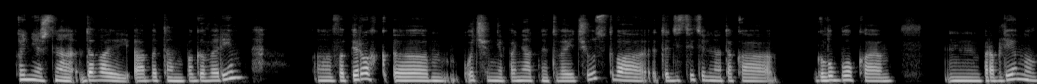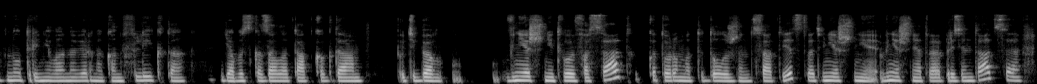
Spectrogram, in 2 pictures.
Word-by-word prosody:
Конечно, 190 Hz, -7 st, +3 dB
давай 180 Hz, -5 st, +3 dB
об 165 Hz, +1 st, +1 dB
этом 165 Hz, -2 st, +1 dB
поговорим. 180 Hz, -, +1 dB, 0.7 s
А, 175 Hz, -1 st, -1 dB
во-первых, 215 Hz, +8 st, +3 dB
к -, -, -8 dB
ам, 170 Hz, -2 st, +3 dB
очень 180 Hz, -2 st, -3 dB
мне 165 Hz, -2 st, +1 dB
понятны 170 Hz, 0 st, -1 dB
твои 160 Hz, 0 st, -1 dB
чувства. 195 Hz, -, 0 dB
Это 170 Hz, -, -4 dB
действительно 180 Hz, 0 st, -2 dB
такая 160 Hz, -2 st, -2 dB, 0.4 s
глубокая, 175 Hz, -3 st, +1 dB, 0.5 s
м, 170 Hz, 0 st, +1 dB
проблема 200 Hz, +6 st, +1 dB
внутреннего, 170 Hz, -2 st, 0 dB
наверно, 170 Hz, -1 st, -1 dB
конфликта. 165 Hz, 0 st, -2 dB, 0.3 s
Я 165 Hz, -2 st, +1 dB
бы 165 Hz, -, 0 dB
сказала 165 Hz, -1 st, 0 dB
так: 155 Hz, -1 st, -1 dB
когда 160 Hz, 0 st, +1 dB, 0.4 s
у 160 Hz, -, -2 dB
тебя 165 Hz, 0 st, +3 dB
в 155 Hz, -, -3 dB, 0.6 s
внешний 180 Hz, -1 st, +2 dB
твой 170 Hz, 0 st, +3 dB
фасад, 210 Hz, -, +1 dB
которому 175 Hz, -3 st, 0 dB
ты 165 Hz, -, -13 dB
должен 160 Hz, -2 st, 0 dB
соответствовать, 170 Hz, -, -1 dB
внешне 175 Hz, -2 st, 0 dB
внешняя 175 Hz, -2 st, 0 dB
твоя 160 Hz, 0 st, -1 dB
презентация 170 Hz, -, -1 dB
170 Hz, 120 wpm, -22 LUFS, 165-180 Hz, 0.7 s, Конечно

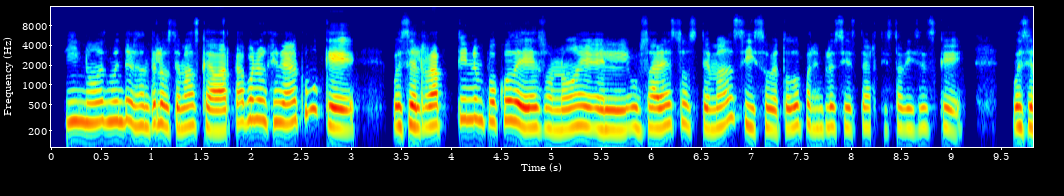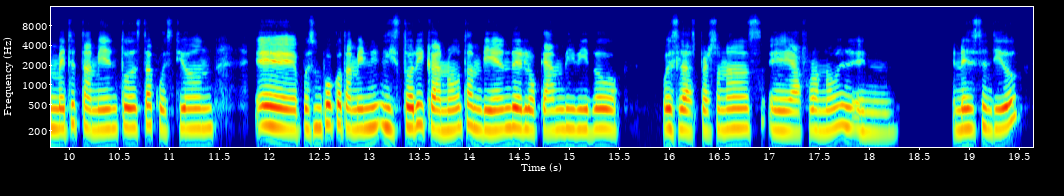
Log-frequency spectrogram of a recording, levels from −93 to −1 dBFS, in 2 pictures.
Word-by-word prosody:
¿Sí, 275 Hz, +1 st, 0 dB
no? 270 Hz, 0 st, 0 dB
Es 275 Hz, -, -2 dB
muy 275 Hz, +1 st, 0 dB
interesante 255 Hz, -4 st, -1 dB
los 250 Hz, -3 st, +2 dB
temas 230 Hz, +2 st, -1 dB
que 225 Hz, -, -1 dB
abarca. 205 Hz, +6 st, +3 dB
Bueno, 300 Hz, +1 st, 0 dB
en 285 Hz, -, -1 dB
general 270 Hz, +1 st, 0 dB
como 415 Hz, +1 st, -2 dB
que, 435 Hz, -1 st, +5 dB, 0.3 s
pues, 235 Hz, 0 st, +2 dB
el 240 Hz, -2 st, +8 dB
rap 240 Hz, +2 st, +4 dB
tiene 300 Hz, 0 st, -1 dB
un 290 Hz, -, -2 dB
poco 275 Hz, +1 st, +1 dB
de 240 Hz, -5 st, +9 dB
eso, 225 Hz, -1 st, 0 dB
¿no? 210 Hz, +3 st, -1 dB
E 225 Hz, -3 st, +1 dB
el 205 Hz, 0 st, +2 dB
usar 220 Hz, 0 st, +1 dB
esos 245 Hz, +1 st, -2 dB
temas 235 Hz, +7 st, -3 dB
y, 230 Hz, -3 st, -2 dB
sobre 210 Hz, -1 st, -1 dB
todo, 225 Hz, +4 st, +1 dB
por 250 Hz, +1 st, -5 dB
ejemplo, 225 Hz, +2 st, -4 dB
si 225 Hz, 0 st, -3 dB
este 220 Hz, +1 st, -9 dB
artista 220 Hz, 0 st, -10 dB
dices 220 Hz, +1 st, -8 dB
que, 215 Hz, -4 st, -4 dB, 0.5 s
pues, 230 Hz, -1 st, +2 dB
se 230 Hz, -, +3 dB
mete 220 Hz, +3 st, -1 dB
también 215 Hz, -2 st, -3 dB
toda 225 Hz, 0 st, +3 dB
esta 230 Hz, +3 st, -2 dB
cuestión, 215 Hz, +1 st, -4 dB, 0.4 s
eh, 225 Hz, -4 st, +5 dB
pues, 220 Hz, 0 st, -5 dB
un 225 Hz, -, -3 dB
poco 250 Hz, 0 st, +2 dB
también 215 Hz, -1 st, -2 dB
hi 235 Hz, 0 st, -2 dB
histórica, 225 Hz, 0 st, +1 dB
¿no?, 205 Hz, +2 st, -3 dB
también 210 Hz, -3 st, -1 dB
de 225 Hz, -1 st, +4 dB
lo 210 Hz, -1 st, 0 dB
que 205 Hz, -, -4 dB
han 205 Hz, +1 st, -6 dB
vivido, 210 Hz, -1 st, -1 dB, 0.4 s
pues, 215 Hz, -1 st, +1 dB
las 205 Hz, -3 st, -1 dB
personas, 215 Hz, +4 st, -5 dB
eh, 200 Hz, -1 st, -3 dB
afro, 200 Hz, +2 st, -6 dB
¿no?, 205 Hz, +3 st, -5 dB
en 190 Hz, -5 st, -7 dB, 0.5 s
en 205 Hz, +2 st, -7 dB
ese 215 Hz, 0 st, +2 dB
sentido. 230 Hz, +7 st, +1 dB
220 Hz, 210 wpm, -25 LUFS, 210-240 Hz, 0.5 s, de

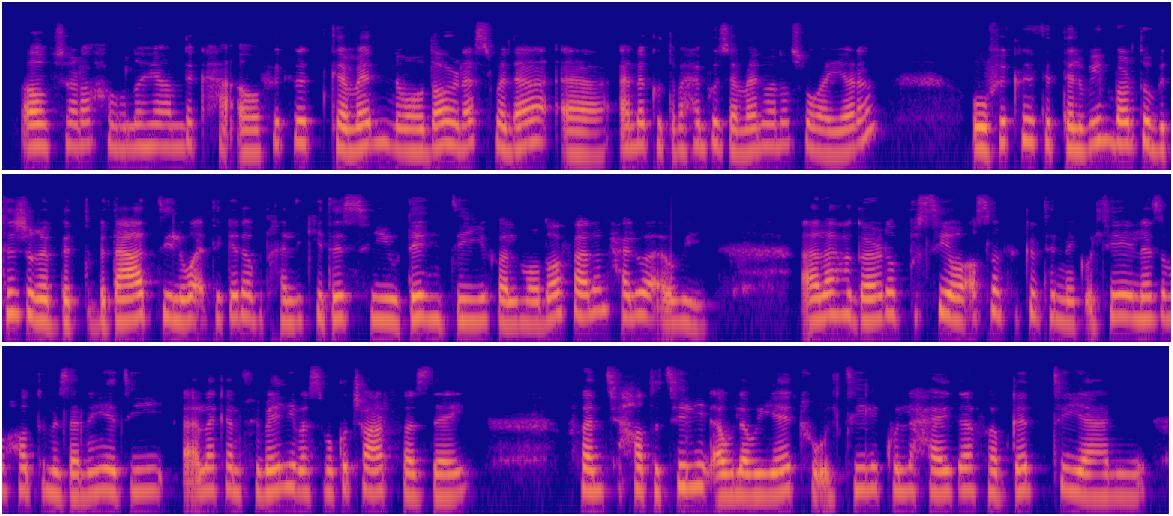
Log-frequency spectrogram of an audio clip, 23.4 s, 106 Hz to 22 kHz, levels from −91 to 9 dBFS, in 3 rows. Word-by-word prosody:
آه، 230 Hz, +1 st, +7 dB
بصراحة 230 Hz, 0 st, -7 dB
والله 225 Hz, +1 st, -6 dB
عندِك 225 Hz, +2 st, -7 dB
حق. -, -, -6 dB
هو 190 Hz, 0 st, 0 dB
فكرة 245 Hz, +5 st, -2 dB
كمان 230 Hz, +4 st, +2 dB
موضوع 205 Hz, +3 st, +3 dB
الرسم 230 Hz, 0 st, -1 dB
ده 210 Hz, +1 st, +2 dB
أ 185 Hz, -8 st, 0 dB
أنا 235 Hz, +2 st, 0 dB
كنت 230 Hz, -3 st, -10 dB
باحبّه 220 Hz, +3 st, -4 dB
زمان 200 Hz, 0 st, -2 dB
وأنا 230 Hz, +1 st, -5 dB
صغيرة 210 Hz, -, -2 dB, 0.6 s
وفكرة 270 Hz, -10 st, +3 dB
التلوين 240 Hz, +3 st, -1 dB
برضه 245 Hz, 0 st, +4 dB
بتشغِل 240 Hz, 0 st, +2 dB
بت 200 Hz, 0 st, -3 dB
بتعدّي 225 Hz, +4 st, +5 dB
الوقت 220 Hz, +1 st, +1 dB
كده 235 Hz, +2 st, +1 dB
وبتخلّيكِ 210 Hz, -1 st, -7 dB
تسهي 225 Hz, -1 st, -1 dB
وتهدي، 215 Hz, 0 st, +1 dB
فالموضوع 200 Hz, +1 st, +1 dB
فعلًا 255 Hz, +2 st, +2 dB
حلو 245 Hz, +1 st, +1 dB
أوي. 200 Hz, -6 st, -2 dB, 0.7 s
أنا 245 Hz, +5 st, +4 dB
هاجرَّب 230 Hz, +2 st, +3 dB
بُصّي، 250 Hz, +1 st, +2 dB
هو 220 Hz, -, +5 dB
أصلًا 270 Hz, +5 st, -2 dB
فكرة 255 Hz, -1 st, -9 dB
إنِّك 200 Hz, -3 st, -5 dB
قُلتِ -, -, -9 dB
لي 240 Hz, 0 st, +4 dB
لازم 225 Hz, +1 st, -2 dB
أحُط 230 Hz, +1 st, -5 dB
ميزانية 205 Hz, +1 st, 0 dB
دي 220 Hz, +1 st, -6 dB
أنا 230 Hz, -, +1 dB
كان 230 Hz, -1 st, -4 dB
في 215 Hz, 0 st, -9 dB
بالي 225 Hz, +4 st, +3 dB
بس 215 Hz, 0 st, -4 dB
ما 210 Hz, -, -2 dB
كنتش 235 Hz, +1 st, -4 dB
عارفة 220 Hz, -1 st, +2 dB
إزاي، 195 Hz, +1 st, -1 dB, 0.7 s
فأنتِ 225 Hz, -1 st, +2 dB
حطّيتِ 225 Hz, -1 st, -2 dB
لي 255 Hz, 0 st, +1 dB
الأولويّات 195 Hz, -, +2 dB
وقُلتِ 400 Hz, -11 st, -4 dB
لي 230 Hz, 0 st, -3 dB
كل 230 Hz, 0 st, -5 dB
حاجة، 215 Hz, +1 st, +1 dB
فبجد 220 Hz, 0 st, -2 dB, 0.2 s
يعني 190 Hz, -3 st, -2 dB
225 Hz, 165 wpm, -26 LUFS, 210-240 Hz, 0.7 s, آه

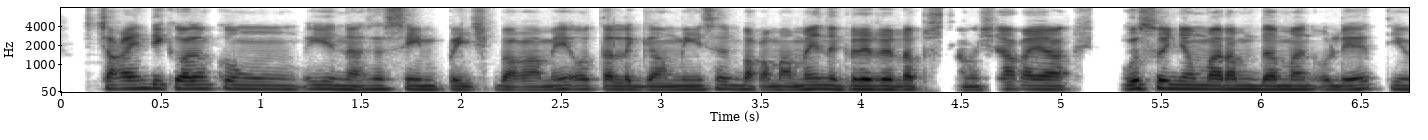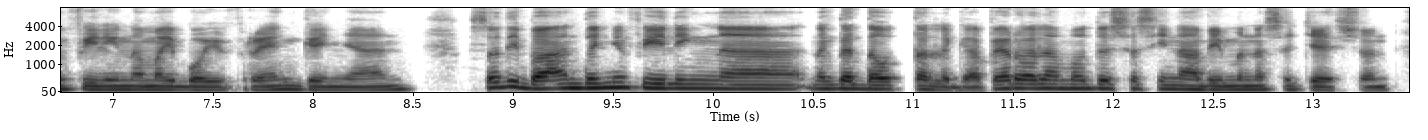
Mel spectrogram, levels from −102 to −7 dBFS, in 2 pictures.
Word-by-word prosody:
'Tsaka 140 Hz, +1 st, +2 dB
hindi 145 Hz, 0 st, +1 dB
ko 140 Hz, -, +6 dB
alam 135 Hz, 0 st, +4 dB
kung 125 Hz, -4 st, -2 dB
iyun 130 Hz, -2 st, -1 dB
nasa 110 Hz, +2 st, 0 dB
same 115 Hz, -1 st, 0 dB
page 105 Hz, -1 st, -2 dB
ba 110 Hz, -, +1 dB
kami 115 Hz, +4 st, 0 dB
o -, -, +1 dB
talagang 115 Hz, -2 st, +1 dB
minsan 115 Hz, +3 st, -1 dB
baka 110 Hz, -2 st, 0 dB
mamaya 115 Hz, +4 st, +1 dB
nagre-relapse 115 Hz, -1 st, +4 dB
lang 100 Hz, -, -2 dB
siya 125 Hz, +2 st, -1 dB
kaya 115 Hz, -2 st, +4 dB, 0.3 s
gusto 140 Hz, +2 st, +5 dB
niyang 135 Hz, -2 st, +4 dB
maramdaman 115 Hz, -1 st, +3 dB
ulit 120 Hz, +3 st, 0 dB
'yung 120 Hz, -1 st, -2 dB
feeling 110 Hz, -1 st, -2 dB
na 110 Hz, 0 st, -3 dB
may 110 Hz, -1 st, -2 dB
boyfriend 105 Hz, +3 st, -4 dB
ganyan. 100 Hz, +2 st, -5 dB, 0.3 s
So 175 Hz, -, -2 dB
'di 205 Hz, -, +1 dB
ba, 145 Hz, -1 st, +3 dB
andun 165 Hz, +3 st, +3 dB
'yung 180 Hz, -, -4 dB
feeling 150 Hz, -2 st, 0 dB
na 135 Hz, -2 st, -1 dB
nag-do-doubt 135 Hz, -2 st, 0 dB
talaga. 100 Hz, -5 st, -4 dB
Pero 145 Hz, +5 st, 0 dB
alam 150 Hz, -1 st, -1 dB
mo 145 Hz, 0 st, -2 dB
doon 145 Hz, -, 0 dB
sa 135 Hz, -1 st, -9 dB
sinabi 120 Hz, -4 st, -3 dB
mo 110 Hz, -, -3 dB
na 110 Hz, 0 st, -4 dB
suggestion, 100 Hz, -3 st, -7 dB
120 Hz, 215 wpm, -23 LUFS, 110-135 Hz, 0.3 s, ko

